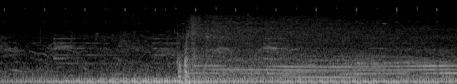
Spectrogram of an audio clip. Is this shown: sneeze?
no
